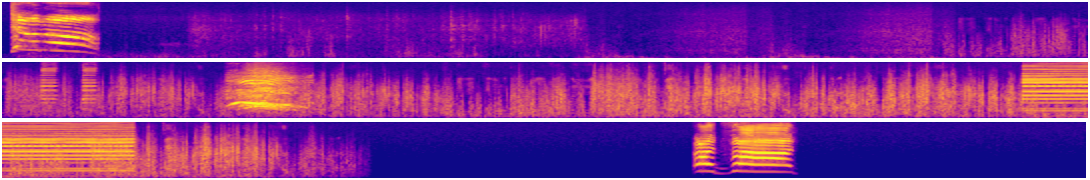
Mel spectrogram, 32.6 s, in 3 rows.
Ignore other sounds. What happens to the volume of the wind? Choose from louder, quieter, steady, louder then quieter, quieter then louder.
louder.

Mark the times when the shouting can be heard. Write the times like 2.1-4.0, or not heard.
0.1-1.0, 13.1-14.0, 28.6-29.6.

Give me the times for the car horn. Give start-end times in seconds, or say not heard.
11.2-11.9, 21.1-23.1.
